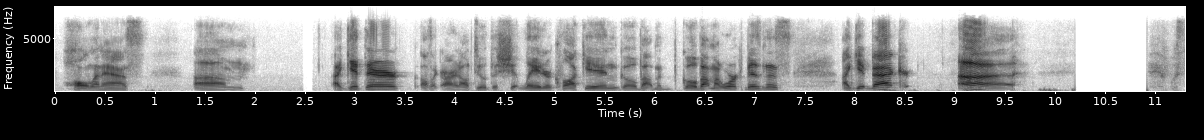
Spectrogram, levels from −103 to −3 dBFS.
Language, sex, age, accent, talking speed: English, male, 30-49, American, 170 wpm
